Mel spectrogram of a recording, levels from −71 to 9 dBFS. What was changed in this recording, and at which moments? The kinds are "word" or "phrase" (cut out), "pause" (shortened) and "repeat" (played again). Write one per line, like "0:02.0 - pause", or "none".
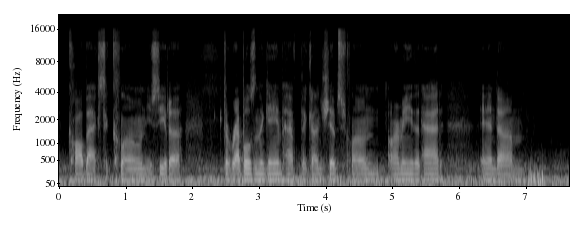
0:01.3 - word
0:01.6 - word
0:02.5 - word
0:03.5 - word
0:04.3 - word
0:05.4 - word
